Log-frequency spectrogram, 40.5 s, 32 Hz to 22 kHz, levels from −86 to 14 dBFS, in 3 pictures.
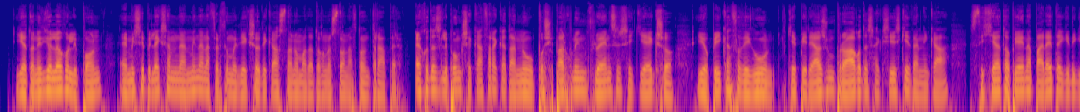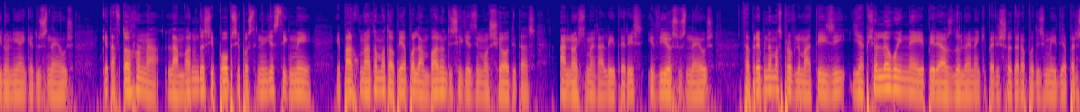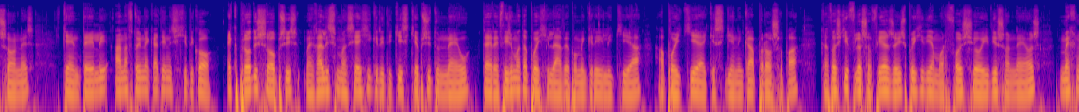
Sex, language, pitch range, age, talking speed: male, English, 90-105 Hz, 20-39, 195 wpm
